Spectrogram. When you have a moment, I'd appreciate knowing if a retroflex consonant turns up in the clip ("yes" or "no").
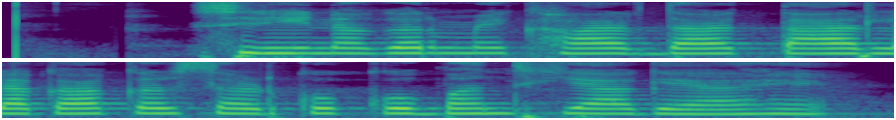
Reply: yes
